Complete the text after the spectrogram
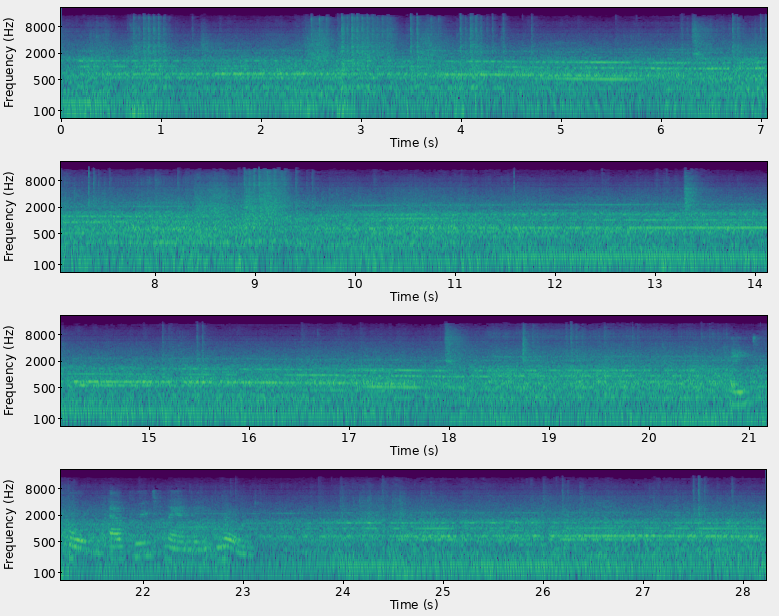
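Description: A bus engine hums and whines steadily while driving.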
